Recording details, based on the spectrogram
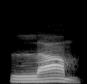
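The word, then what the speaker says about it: ل: আমরা জিভের সাইডে পড়েছি না, ওটা কিনারা, এবার জিভের আগার একদম সামনে, ওই আগার কিনারা এবং সামনের উপরের দুই দাঁত, সামনের উপরে যে দুই দাঁত দেখতে পাচ্ছেন, উপরের দুই দাঁত, ওই দাঁতের গোড়ার সঙ্গে লাগিয়ে উচ্চারণ হবে লাম, লাম।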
